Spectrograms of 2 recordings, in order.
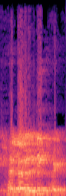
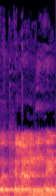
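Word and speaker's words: phthalaldehyde: ये थैलाल्डिहाइड है जिसमें P हमेशा साइलेंट रहता है। हम थैलिक एसिड थैलाल्डिहाइड P से नहीं बोलते, पथैलिक एसिड पथैलाल्डिहाइड ऐसा नहीं बोलते हैं, P साइलेंट है, तो ये थैलाल्डिहाइड है।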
